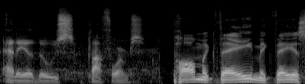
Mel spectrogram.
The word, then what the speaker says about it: McVeigh: LinkedIn is the one so just obviously Paul McVey on there Instagram is a good way if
